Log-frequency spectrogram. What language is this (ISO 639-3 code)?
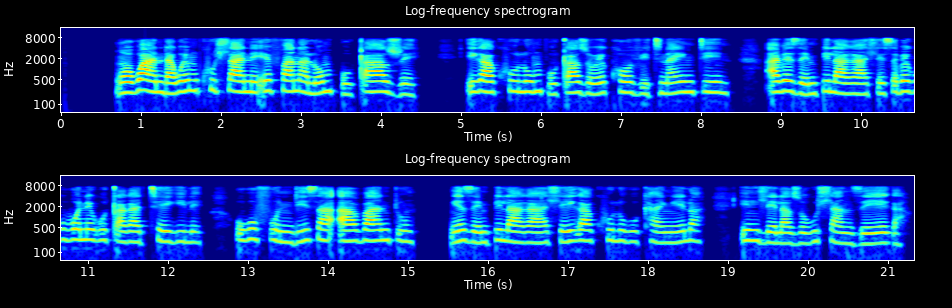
nde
